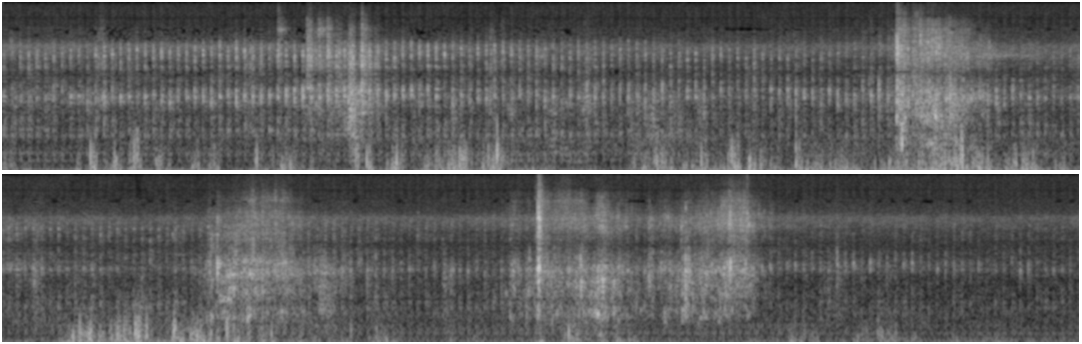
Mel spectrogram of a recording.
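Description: Hooked barramundi thrashing at the water surface beside a dock, splashing in several separate bursts over a steady low rumble.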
